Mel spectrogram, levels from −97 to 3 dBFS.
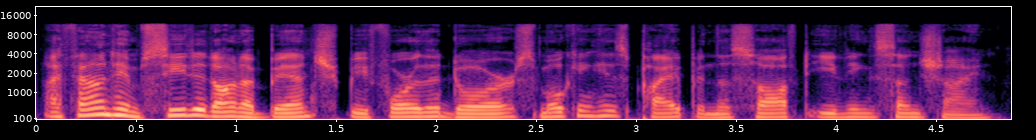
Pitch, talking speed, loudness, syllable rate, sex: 145 Hz, 220 wpm, -18 LUFS, 5.5 syllables/s, male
